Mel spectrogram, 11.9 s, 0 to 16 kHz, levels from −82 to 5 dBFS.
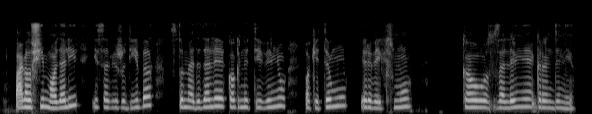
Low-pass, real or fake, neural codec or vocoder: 7.2 kHz; fake; codec, 16 kHz, 16 kbps, FunCodec, trained on LibriTTS, 50 frames a second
